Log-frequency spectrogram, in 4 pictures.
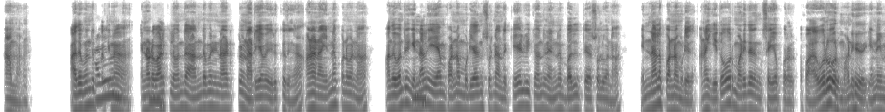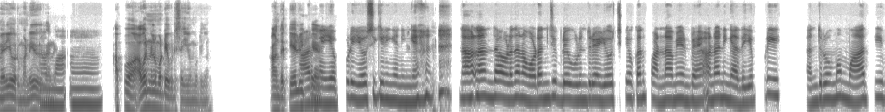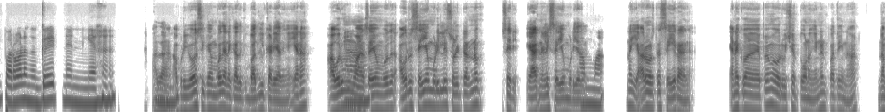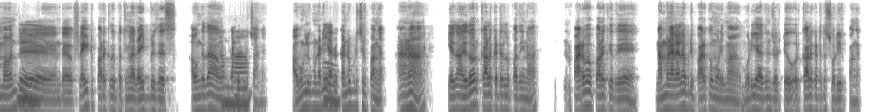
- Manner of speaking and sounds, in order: "என்னுடைய" said as "என்னோட"; laugh; "விழுந்துருவேன்" said as "உலுந்துருவேன்"; tapping; chuckle; "பறக்கிறது" said as "பறக்குது"
- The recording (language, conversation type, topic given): Tamil, podcast, தோல்வி வந்தால் அதை கற்றலாக மாற்ற நீங்கள் எப்படி செய்கிறீர்கள்?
